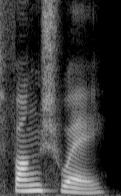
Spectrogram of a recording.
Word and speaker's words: feng shui: before but what does it really mean funu pronounced funu is an ancient Chinese discipline focused on how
